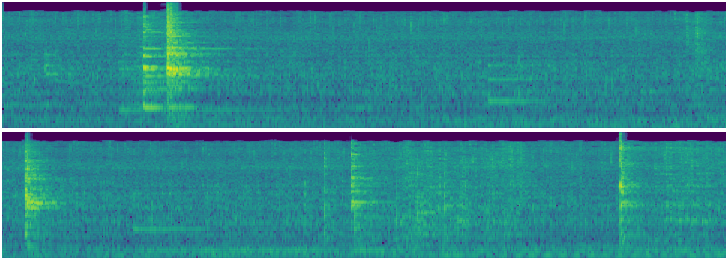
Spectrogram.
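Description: Sharp metal clinks of a utensil against a metal cooking pot: a loud one about a second in, another midway and a third near the end, over a steady low hum. Near the end a metal ladle starts stirring the thick gravy in the pot.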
